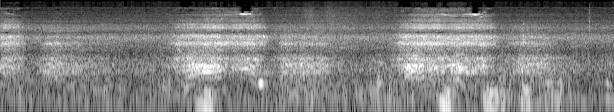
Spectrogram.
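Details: Snoring: two rasping, fluttering breath sounds a few seconds apart over quiet room noise.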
